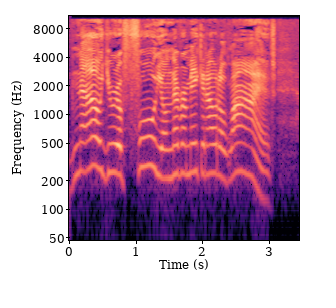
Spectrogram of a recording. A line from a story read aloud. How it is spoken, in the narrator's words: Tom shouted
